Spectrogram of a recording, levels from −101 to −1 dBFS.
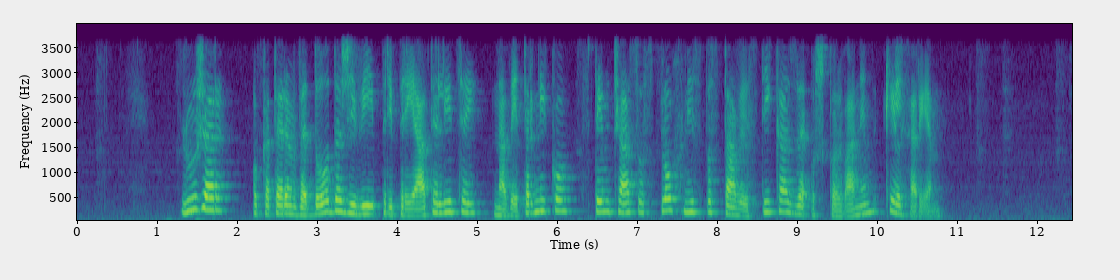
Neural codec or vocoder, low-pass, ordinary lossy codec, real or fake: none; 3.6 kHz; none; real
